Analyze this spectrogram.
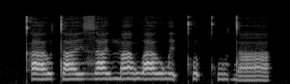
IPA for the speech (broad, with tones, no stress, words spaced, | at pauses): kʰa˦ʊ̯ta˦ɪ̯ za˦ɪ̯mã˦wa˦ʊ̯ wɪ˦ʔkʰʊ˦ʔkʰu˦ dã˦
